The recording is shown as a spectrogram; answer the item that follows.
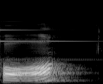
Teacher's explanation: It's ko kai or ang. So it's a high-class consonant and then a long vowel with no final. So that makes it a rising tone, a live syllable.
